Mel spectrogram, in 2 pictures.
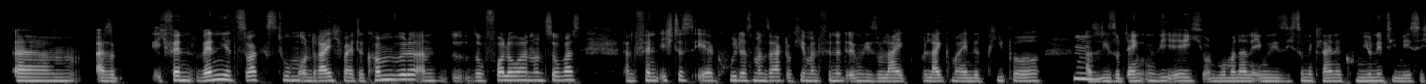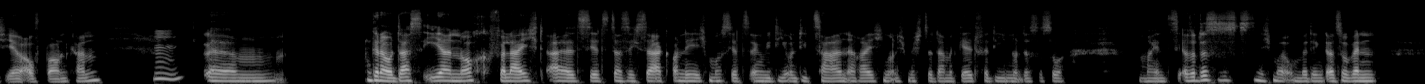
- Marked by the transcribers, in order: in English: "like like-minded people"; other background noise
- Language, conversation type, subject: German, advice, Wann fühlst du dich unsicher, deine Hobbys oder Interessen offen zu zeigen?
